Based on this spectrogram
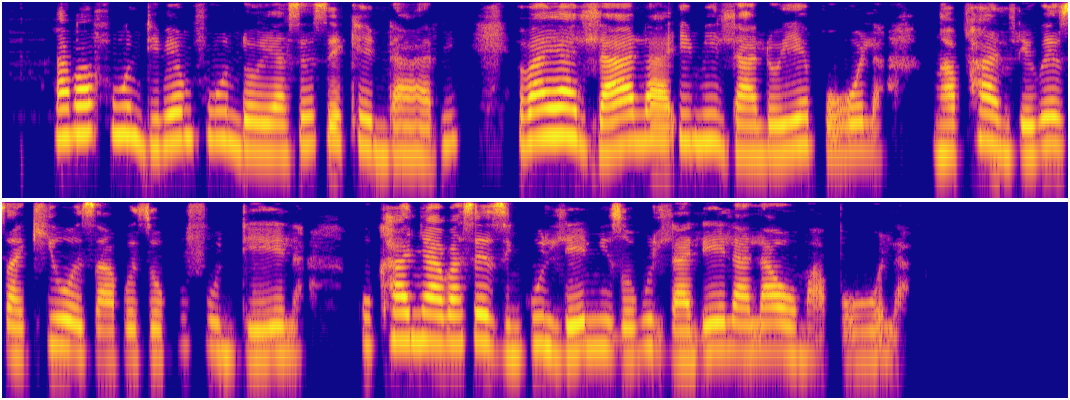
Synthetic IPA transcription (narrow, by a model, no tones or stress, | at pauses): aβafundʱiβeɱfundʱɔjasɛsɛkʰɛndʱari | βajaɮalaʔimiɮalɔjɛb̥ʱɔla | ŋapʰand͡ɮʱɛɣwɛzakʰiwɔzaβɔzoɣufundʱɛːla | ɣukʰaɲaβaseziŋkʼund͡ɮʱenizoɣuɮalɛlalawɔma̰b̥ʱɔːla̰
